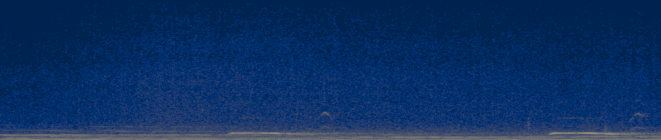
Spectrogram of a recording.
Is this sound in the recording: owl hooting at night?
yes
